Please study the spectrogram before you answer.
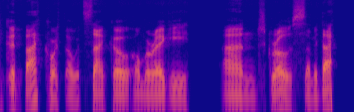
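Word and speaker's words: Omoregie: I've mispronounced that, haven't I? Chris is smiling. Oh yeah, absolutely. I've never actually heard someone say that name out loud. I just love how you kind of ducked out of the end of the pronunciation, like Omoregi. I mean, Elizabeth Omoregi.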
